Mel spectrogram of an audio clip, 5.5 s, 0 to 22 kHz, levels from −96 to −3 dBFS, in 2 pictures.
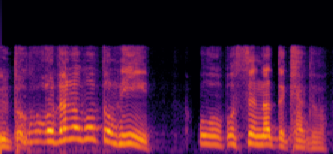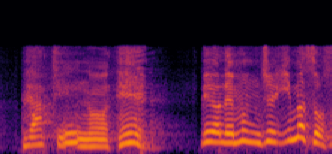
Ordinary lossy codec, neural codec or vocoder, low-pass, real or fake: none; codec, 16 kHz in and 24 kHz out, 0.4 kbps, LongCat-Audio-Codec, two codebook decoder; 7.2 kHz; fake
